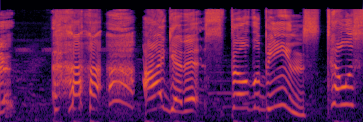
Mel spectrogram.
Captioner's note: laughs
